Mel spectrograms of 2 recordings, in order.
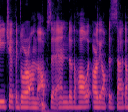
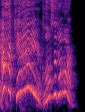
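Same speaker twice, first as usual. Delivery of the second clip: put-on very high, loud, swooping grandma voice; 7 dB louder than usual. Voicing someone in a bathtub as the door opens: female voice. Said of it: "a female voice is, it's like".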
